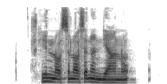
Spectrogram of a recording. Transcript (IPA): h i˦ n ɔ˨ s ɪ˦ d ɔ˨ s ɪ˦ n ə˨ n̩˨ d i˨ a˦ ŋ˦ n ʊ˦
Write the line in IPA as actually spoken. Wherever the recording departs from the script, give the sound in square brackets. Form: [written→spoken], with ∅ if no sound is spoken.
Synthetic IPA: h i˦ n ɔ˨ s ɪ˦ [d→n] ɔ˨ s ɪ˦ n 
